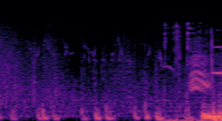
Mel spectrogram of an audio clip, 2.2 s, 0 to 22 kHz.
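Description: Horse hooves clip-clopping in a PS4 video game, a brisk run of close, regular hoof thuds ending in a short whinny-like burst.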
